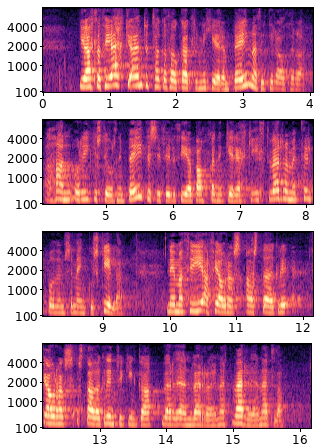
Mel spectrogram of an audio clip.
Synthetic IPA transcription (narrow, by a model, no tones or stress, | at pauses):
jɛɣajht̪laθiɛhcɪɛnt̪ʏ̥t̪ʰaːkaθawkakɾɪnɪçɛːɾɛnpeːjnaθit̪ʰɪlɾawθɛraːðɦanːɔɣriːcɪst̪jowɾt̪nɪpeːjt̪ɪsjɪfɪɾɪɾ̥θiaðpawŋ̥kat̪nɪcɛːɾɪɛhcɪil̥t̪vɛrːamɛðt̪ʰɪlpɔðʏmsɛmejŋkʏ̥scɪːla | nɛːmaθviaðfjawɾassfjawɾ̥haksːt̪aːðakɾɪnt̪vɪciŋkavɛɾðɪɛnvɛrːaɛvɛrːajanɛt̪la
